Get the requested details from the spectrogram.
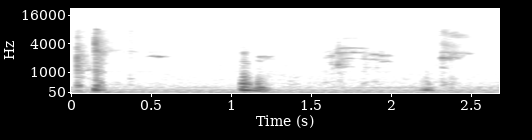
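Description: A few faint, short, high-pitched cat meows, spaced apart and mixed with soft clicks and taps. Quiet, with no talking.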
